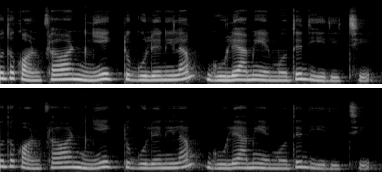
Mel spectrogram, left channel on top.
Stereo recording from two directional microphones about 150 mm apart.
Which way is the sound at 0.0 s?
35° left (ahead or behind).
